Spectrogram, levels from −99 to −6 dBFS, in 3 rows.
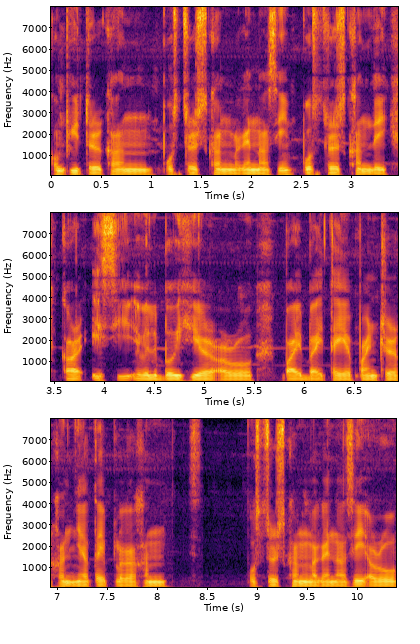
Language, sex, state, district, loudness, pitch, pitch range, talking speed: Nagamese, male, Nagaland, Kohima, -17 LUFS, 85 Hz, 80-85 Hz, 160 wpm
